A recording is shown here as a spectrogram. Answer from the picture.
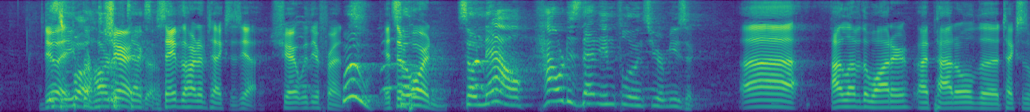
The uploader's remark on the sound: LIVE at the ASsSIFWAP 2020! Right in the middle of this awesome live event!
